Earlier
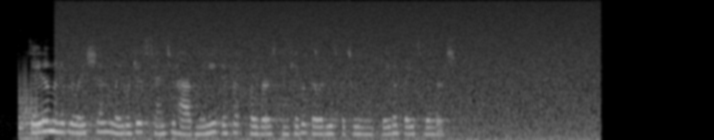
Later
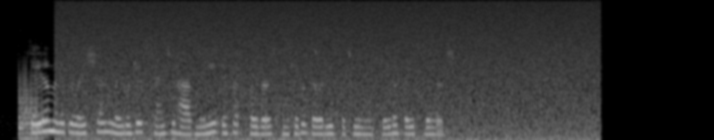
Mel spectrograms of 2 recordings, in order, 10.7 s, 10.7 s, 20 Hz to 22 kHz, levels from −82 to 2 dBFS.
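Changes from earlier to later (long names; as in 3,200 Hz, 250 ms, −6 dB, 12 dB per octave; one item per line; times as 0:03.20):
speech: add high-shelf EQ 3,300 Hz −9 dB
reverb: off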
